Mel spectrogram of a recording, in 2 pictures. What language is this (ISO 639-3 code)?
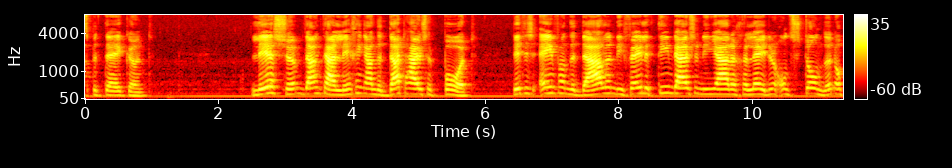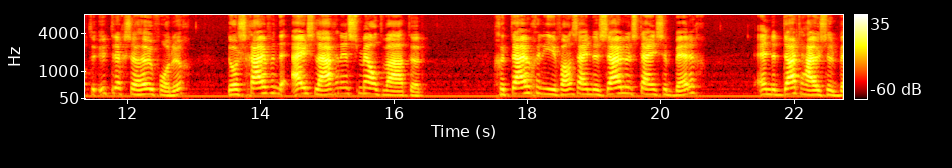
nld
